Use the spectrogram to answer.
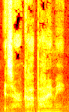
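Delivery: soft unvoiced whisper, secretive; whispered question. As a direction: whisper it so nobody behind hears. Asks buyer secretly about cop.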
